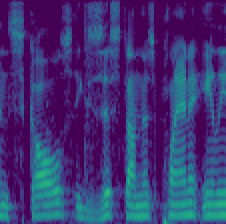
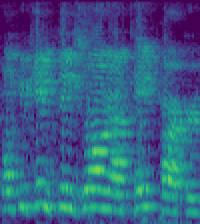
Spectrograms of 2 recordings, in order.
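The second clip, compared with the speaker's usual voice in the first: laughing scold; 8 semitones higher, 6 dB louder than usual. Real, not acted. Repeated while laughing.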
